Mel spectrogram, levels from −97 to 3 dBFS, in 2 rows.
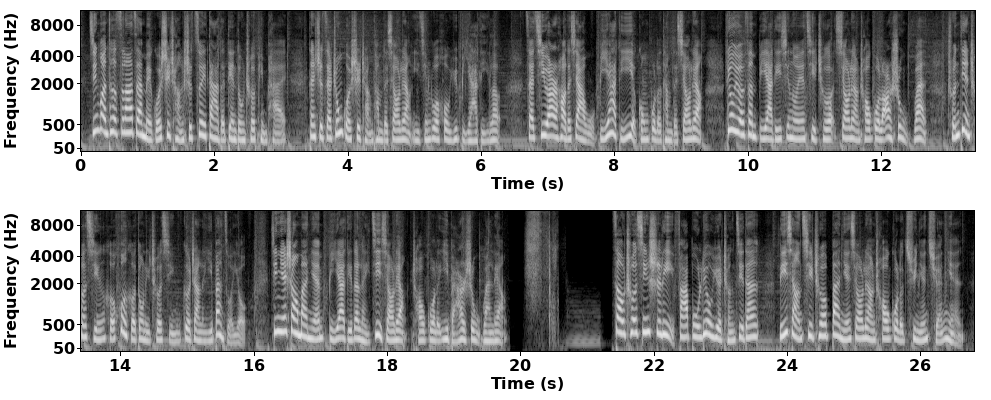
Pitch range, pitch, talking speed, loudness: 180-245 Hz, 200 Hz, 330 characters per minute, -18 LUFS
